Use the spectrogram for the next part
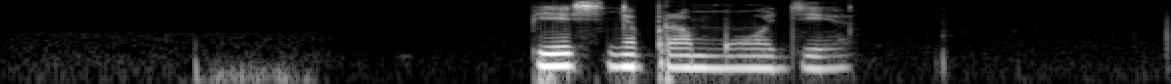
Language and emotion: Russian, neutral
